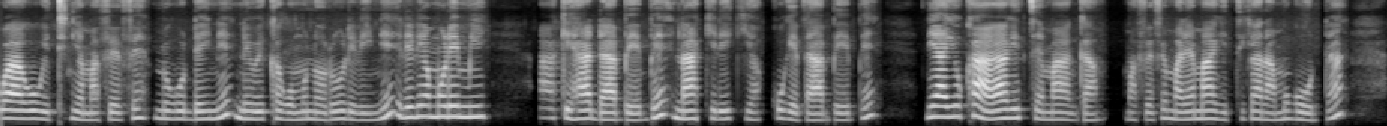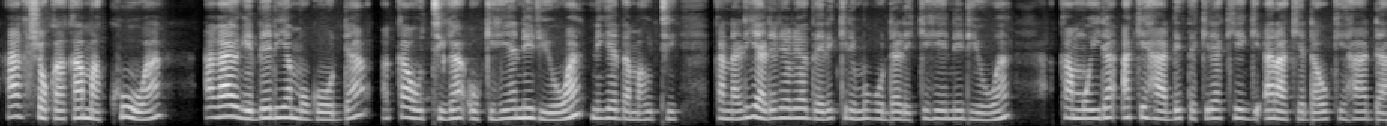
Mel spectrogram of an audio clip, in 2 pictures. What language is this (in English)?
Kikuyu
